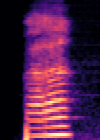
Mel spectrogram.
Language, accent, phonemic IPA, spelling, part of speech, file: French, Quebec, /pa.ʁɑ̃/, parent, noun / adjective, FQ-parent.ogg
- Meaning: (noun) 1. relative, relation, family member 2. parent 3. ancestors 4. parents; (adjective) 1. related 2. similar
